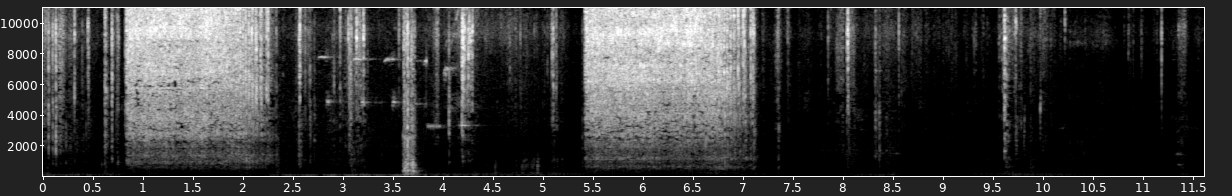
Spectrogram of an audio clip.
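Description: Two long hissing sprays, each about a second and a half, with a sharp metallic knock between them and a few light tool clicks afterwards.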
